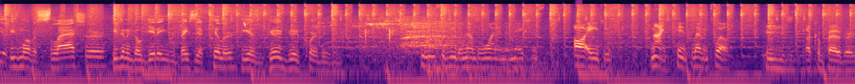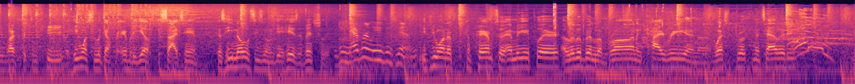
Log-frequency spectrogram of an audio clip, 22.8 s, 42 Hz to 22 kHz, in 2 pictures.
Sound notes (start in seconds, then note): 4.0 crowd cheering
